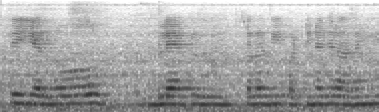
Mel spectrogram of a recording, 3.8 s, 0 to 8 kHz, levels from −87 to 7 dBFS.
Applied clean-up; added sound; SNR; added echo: none; Gull, seagull / Fowl; 19 dB; reverberation time 0.7 s.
